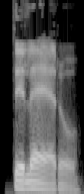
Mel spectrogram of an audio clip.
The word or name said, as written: telero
